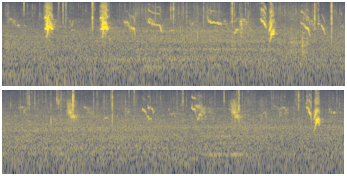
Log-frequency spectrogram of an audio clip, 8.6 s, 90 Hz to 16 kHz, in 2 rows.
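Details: Sparrows coming to be fed beside a field of blooming rapeseed at a Tenmangu shrine, 9 February 2024. Short, sharp chirps sound at irregular intervals. A few are loud and close, and fainter twitters fill the gaps.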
